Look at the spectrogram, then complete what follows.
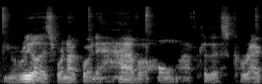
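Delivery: quiet, hushed, hostile, aggressive voice. Voicing the younger stranger after a pause: quiet but aggressive voice. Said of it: "quieter, but, but still quite as aggressive".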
